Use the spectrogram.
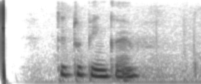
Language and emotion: Russian, neutral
